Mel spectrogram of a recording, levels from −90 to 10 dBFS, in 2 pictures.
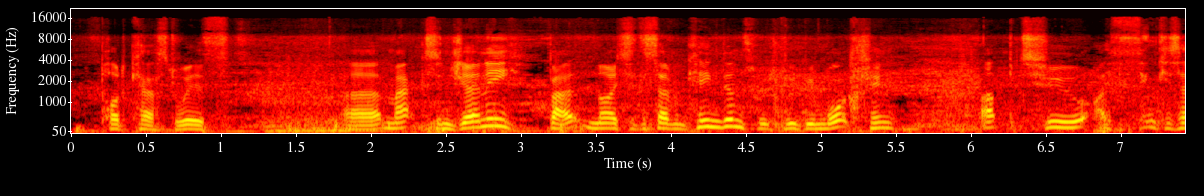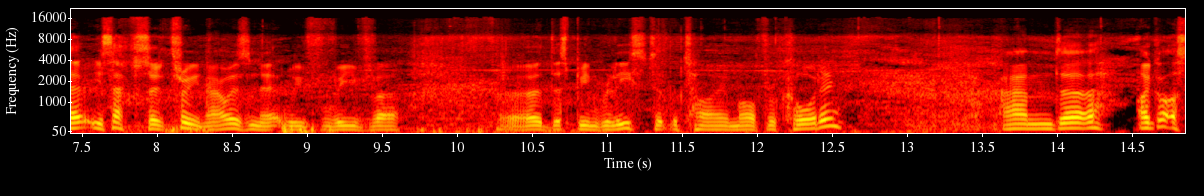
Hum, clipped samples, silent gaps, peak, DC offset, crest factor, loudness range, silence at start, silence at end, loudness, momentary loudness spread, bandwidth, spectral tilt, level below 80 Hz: none; under 0.1%; none; -4 dBFS; under 0.1%; 18 dB; 5 LU; 0 s; 0 s; -23 LUFS; 12 LU; 17 kHz; -4.5 dB/octave; -44 dBFS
